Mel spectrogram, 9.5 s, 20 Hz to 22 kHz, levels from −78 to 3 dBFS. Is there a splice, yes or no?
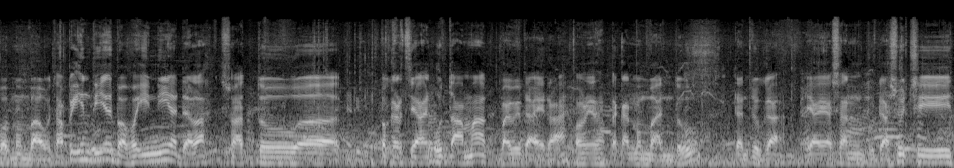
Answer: yes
